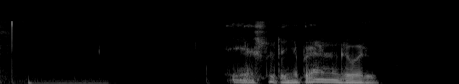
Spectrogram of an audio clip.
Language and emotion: Russian, neutral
